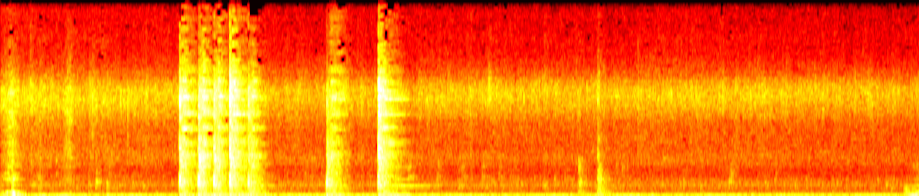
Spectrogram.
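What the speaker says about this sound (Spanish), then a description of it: "vamos a ponerle la salsa" Sauce goes into a pot of sausages for spaghetti, heard as a quick burst of clanking and scraping from a utensil against the pot, then two sharper knocks, over a low steady kitchen hum.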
